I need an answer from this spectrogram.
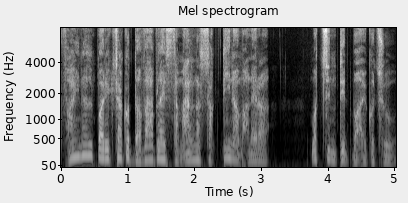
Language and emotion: Nepali, fearful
